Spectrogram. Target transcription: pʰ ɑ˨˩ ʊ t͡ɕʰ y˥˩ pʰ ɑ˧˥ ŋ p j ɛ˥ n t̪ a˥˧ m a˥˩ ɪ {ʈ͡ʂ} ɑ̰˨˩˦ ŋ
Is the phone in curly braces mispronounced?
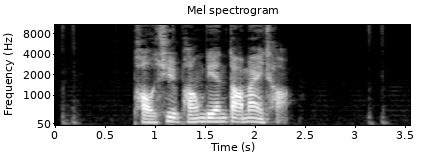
yes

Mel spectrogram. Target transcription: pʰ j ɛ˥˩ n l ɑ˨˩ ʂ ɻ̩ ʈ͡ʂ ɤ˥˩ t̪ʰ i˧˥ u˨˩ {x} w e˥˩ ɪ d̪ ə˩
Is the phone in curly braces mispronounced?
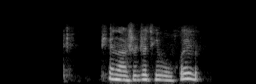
no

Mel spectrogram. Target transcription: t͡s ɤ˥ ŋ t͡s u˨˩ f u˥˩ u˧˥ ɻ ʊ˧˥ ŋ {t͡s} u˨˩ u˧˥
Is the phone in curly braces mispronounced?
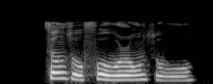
no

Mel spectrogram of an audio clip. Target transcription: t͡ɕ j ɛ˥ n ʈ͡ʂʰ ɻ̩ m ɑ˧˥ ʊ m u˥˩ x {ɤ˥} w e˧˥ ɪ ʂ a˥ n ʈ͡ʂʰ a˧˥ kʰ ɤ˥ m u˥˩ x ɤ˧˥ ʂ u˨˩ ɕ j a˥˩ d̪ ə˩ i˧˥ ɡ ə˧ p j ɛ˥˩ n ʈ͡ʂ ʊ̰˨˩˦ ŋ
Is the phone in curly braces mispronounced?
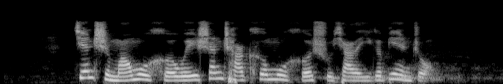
yes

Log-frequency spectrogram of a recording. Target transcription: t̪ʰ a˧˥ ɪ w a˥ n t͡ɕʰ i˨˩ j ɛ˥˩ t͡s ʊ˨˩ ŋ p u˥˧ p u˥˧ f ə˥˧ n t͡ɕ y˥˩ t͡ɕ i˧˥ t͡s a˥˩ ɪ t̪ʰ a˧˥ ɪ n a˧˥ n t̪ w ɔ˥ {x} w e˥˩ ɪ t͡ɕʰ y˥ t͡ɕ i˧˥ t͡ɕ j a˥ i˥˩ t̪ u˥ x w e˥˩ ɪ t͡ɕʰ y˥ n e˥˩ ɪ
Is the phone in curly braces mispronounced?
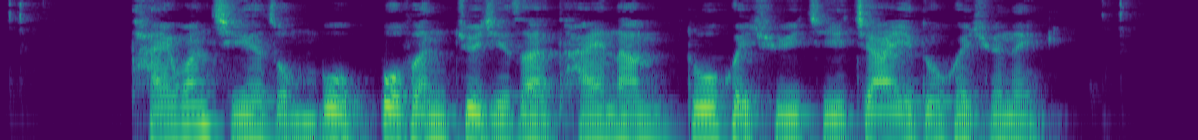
no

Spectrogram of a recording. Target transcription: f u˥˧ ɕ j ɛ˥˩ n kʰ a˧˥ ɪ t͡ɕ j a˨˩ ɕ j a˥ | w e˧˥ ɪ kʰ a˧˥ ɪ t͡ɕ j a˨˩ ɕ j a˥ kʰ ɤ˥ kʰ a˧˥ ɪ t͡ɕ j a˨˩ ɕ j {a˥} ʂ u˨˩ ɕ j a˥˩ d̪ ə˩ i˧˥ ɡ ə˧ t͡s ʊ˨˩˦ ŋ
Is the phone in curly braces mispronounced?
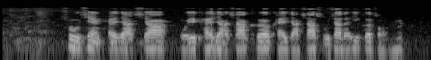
no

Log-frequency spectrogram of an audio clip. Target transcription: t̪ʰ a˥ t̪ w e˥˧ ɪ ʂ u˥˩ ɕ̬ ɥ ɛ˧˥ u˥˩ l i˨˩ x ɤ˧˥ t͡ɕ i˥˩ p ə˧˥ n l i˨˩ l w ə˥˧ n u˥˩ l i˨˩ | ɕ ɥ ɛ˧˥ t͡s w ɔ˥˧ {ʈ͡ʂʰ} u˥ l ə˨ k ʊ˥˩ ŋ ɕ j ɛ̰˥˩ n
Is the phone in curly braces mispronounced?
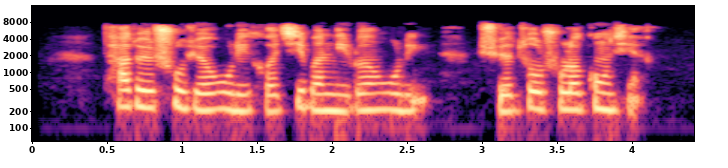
no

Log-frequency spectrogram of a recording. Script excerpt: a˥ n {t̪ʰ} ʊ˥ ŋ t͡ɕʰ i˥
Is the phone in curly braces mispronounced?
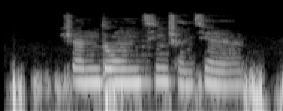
yes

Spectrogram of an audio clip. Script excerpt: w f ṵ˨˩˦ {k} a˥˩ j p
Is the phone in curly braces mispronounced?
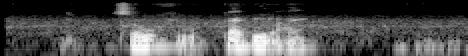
no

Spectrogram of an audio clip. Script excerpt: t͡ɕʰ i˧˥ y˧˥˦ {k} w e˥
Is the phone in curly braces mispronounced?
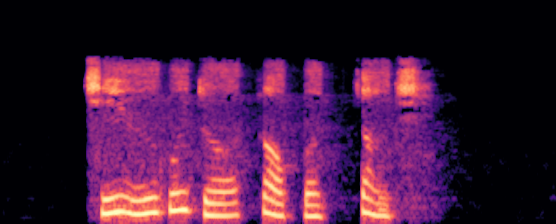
no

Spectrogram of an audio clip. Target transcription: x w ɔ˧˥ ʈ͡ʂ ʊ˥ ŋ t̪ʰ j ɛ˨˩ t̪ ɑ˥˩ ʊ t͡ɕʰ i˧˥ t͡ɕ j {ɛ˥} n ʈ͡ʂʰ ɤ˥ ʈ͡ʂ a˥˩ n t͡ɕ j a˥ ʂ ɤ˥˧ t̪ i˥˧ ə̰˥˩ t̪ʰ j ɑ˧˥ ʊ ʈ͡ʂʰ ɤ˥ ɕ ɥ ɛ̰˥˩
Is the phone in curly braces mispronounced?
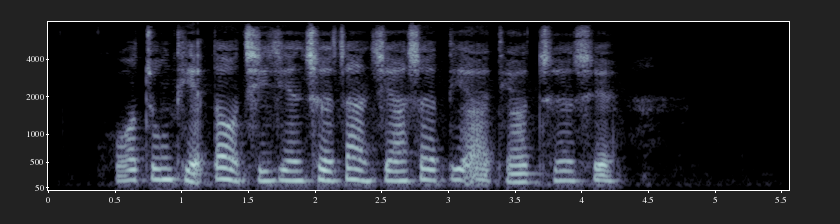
no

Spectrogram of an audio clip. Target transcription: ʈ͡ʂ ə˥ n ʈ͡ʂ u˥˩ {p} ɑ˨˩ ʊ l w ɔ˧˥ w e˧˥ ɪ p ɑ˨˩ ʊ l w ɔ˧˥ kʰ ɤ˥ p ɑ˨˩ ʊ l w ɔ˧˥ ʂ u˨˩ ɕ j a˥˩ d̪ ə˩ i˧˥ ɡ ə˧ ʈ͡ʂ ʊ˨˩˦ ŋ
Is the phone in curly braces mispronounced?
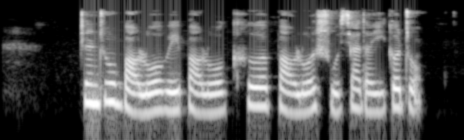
no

